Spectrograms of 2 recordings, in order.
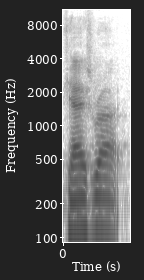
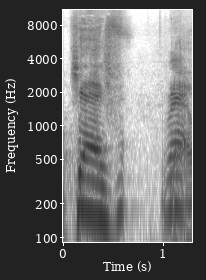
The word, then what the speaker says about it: Cash Rack: I'm like, Cash Rock? Yo, Cash Rack is Rack.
